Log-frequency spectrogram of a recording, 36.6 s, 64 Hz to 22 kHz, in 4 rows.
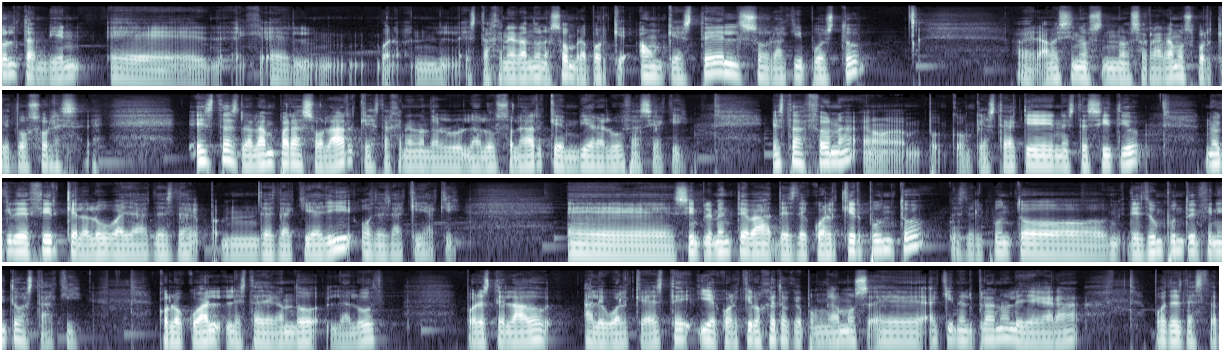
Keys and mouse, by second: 23.1 shift+middle click, 25.7 shift+middle click, 32.7 shift+middle click.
